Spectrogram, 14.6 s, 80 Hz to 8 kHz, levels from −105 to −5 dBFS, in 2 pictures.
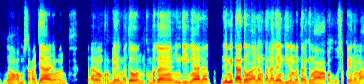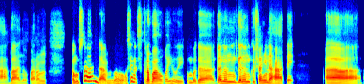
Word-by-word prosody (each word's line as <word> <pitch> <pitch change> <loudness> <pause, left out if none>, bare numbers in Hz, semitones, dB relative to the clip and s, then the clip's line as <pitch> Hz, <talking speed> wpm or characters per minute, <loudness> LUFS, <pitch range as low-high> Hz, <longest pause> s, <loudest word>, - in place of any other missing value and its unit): "Oh 100 -1 -3
kamusta 100 +2 -5
ka 115 - -3
diyan," 120 -2 +3
ganun. 110 +1 -6 0.5
Wala 120 - -2
namang 125 0 0
problema 105 -1 -3
dun, 105 -3 +1
kumbaga 125 +3 +1
hindi 125 0 -5
nga 120 -1 +5
lang 115 +1 -1 0.2
limitado 145 -1 +5
nga - - +1
lang 105 +1 -1
talaga 100 +4 0
hindi 110 -2 -3
naman 105 0 -3
talaga 105 0 -2
makakapag-usap 105 0 -2
kayo 100 - -5
ng 100 - -6
mahaba 95 +2 -3
ano 95 -1 -16
parang, 100 0 -7 0.5
kamustahan 400 -3 +3
lang, 305 - +1
oo, - - -6
kasi 375 - -2
nasa 310 -5 -7
trabaho 170 0 +3
kayo, 185 -3 -7
eh, 125 -2 -10
kumbaga 130 -1 -3
ganun 170 -2 0
ganun 170 +1 +2
ko 170 - -11
siya 170 +1 +1
hinahati, 130 -5 +1 0.6
ah 100 -2 +4
120 Hz, 170 wpm, -22 LUFS, 105-145 Hz, 0.6 s, nga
